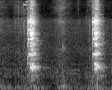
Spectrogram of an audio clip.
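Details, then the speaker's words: Project car: two short, harsh metallic scrapes, one with each clutch pedal stroke, as the clutch fork arm hits the exhaust headers and needs clearancing. The clutch also releases only near the floor. "I'm gonna have to clearance that. That's the fork arm on the clutch hitting the headers."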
